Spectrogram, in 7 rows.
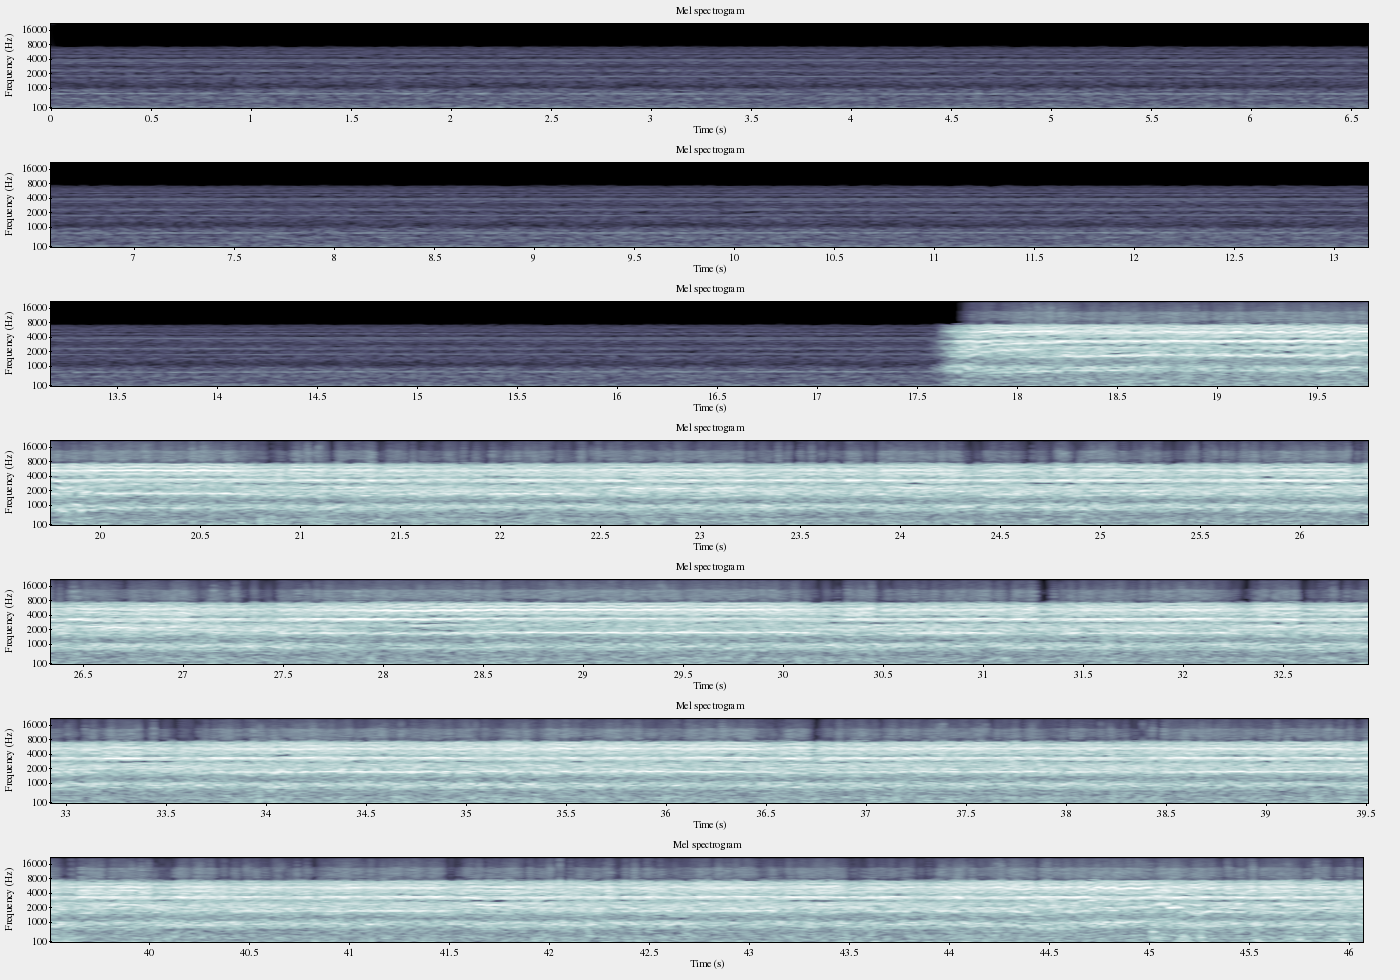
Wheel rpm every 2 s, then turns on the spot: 0, 0, 0, 0, 0, 0, 0, 0, 50, 210, 230, 220, 230, 220, 230, 230, 230, 230, 230, 230, 230, 230, 240.
none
